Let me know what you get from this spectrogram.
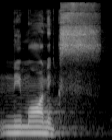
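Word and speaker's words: mnemonics: निमोनिक्स, am silent रहता है, ये कहलाते हैं निमोनिक्स।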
